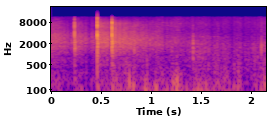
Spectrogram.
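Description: Chalk on a chalkboard as figures are written: a few sharp taps in the first half-second or so, then softer scraping. Low thuds follow, about a second in.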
